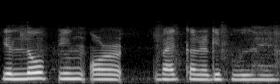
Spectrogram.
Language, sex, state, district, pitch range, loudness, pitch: Hindi, female, Arunachal Pradesh, Papum Pare, 225-255 Hz, -16 LUFS, 235 Hz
